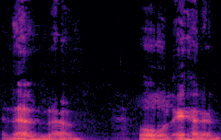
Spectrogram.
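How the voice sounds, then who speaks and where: An elderly man with a gravelly grandpa voice, telling childhood stories informally in a halting, rambling way with frequent pauses. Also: on the low side, crowd noise. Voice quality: gravelly, creaky. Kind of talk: informal oral storytelling.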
